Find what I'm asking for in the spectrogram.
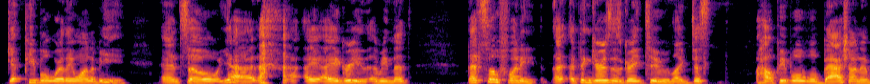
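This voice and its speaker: Laughing, high-voiced male podcast host. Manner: laughs often, quick chatty delivery with restarts. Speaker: podcast co-host, special education teacher. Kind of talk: casual podcast chat.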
